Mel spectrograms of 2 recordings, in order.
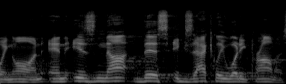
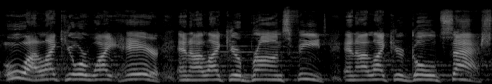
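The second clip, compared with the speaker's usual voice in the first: hammed-up fawning praise, higher and louder; mock gushing compliments; 6 semitones higher, 5 dB louder than usual. Heavenly beings mock-praising Jesus' hair and feet, gushing. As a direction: gush over his looks like a shallow fan. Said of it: "they don't say".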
